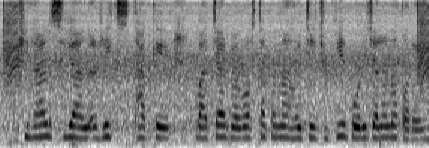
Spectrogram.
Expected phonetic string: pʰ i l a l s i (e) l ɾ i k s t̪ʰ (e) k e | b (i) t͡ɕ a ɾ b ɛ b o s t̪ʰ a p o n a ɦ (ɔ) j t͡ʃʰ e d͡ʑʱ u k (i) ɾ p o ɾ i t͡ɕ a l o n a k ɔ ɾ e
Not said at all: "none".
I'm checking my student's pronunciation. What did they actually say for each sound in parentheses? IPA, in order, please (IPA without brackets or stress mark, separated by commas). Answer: a, a, a, o, i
